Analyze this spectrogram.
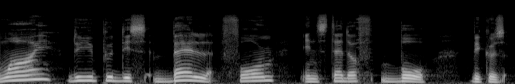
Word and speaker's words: bel: Okay, remember you pronounce it belle, so like the feminine version, but then you write it B-E-L.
